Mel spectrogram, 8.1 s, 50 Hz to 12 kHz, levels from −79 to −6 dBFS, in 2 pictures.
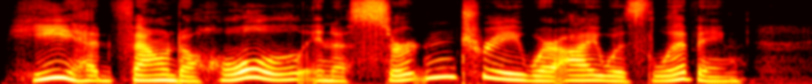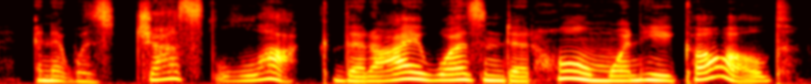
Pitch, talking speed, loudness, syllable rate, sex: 220 Hz, 190 wpm, -17 LUFS, 4.1 syllables/s, female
